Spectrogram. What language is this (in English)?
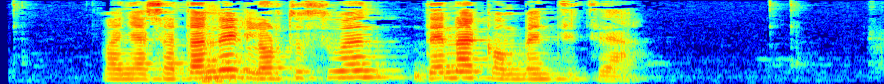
Basque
